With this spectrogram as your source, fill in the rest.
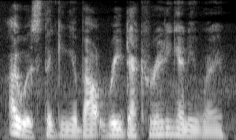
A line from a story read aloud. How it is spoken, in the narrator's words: he muttered silently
